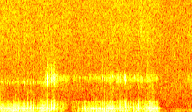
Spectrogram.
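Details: Snoring Boxer puppy, asleep and dreaming: two drawn-out, raspy snoring breaths back to back with a brief dip between, a faint wheezy whistle riding over the rumble.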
